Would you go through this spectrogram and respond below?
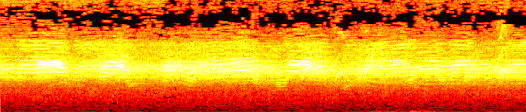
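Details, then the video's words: Cicadas of Japan in summer, males producing tymbal song: a steady high, hissing drone with a few louder surges early on and faint low thumps near the end. "Japan Summer Cicada Shrilling"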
